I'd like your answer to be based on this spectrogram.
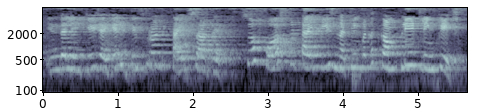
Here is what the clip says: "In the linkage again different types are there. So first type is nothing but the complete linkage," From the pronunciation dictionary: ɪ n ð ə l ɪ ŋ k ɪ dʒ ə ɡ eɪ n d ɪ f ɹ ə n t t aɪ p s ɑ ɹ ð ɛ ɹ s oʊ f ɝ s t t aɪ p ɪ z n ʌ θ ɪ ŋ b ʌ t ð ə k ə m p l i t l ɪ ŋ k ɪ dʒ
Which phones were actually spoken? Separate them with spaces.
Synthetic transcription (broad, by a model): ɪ n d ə l ɪ ŋ k ɪ dʒ ə ɡ eɪ n d ɪ f ɹ ə n t t aɪ p s ɑ ɹ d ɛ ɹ s oʊ f ɝ s t t aɪ p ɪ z n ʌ t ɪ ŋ b ʌ t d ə k ə m p l i t l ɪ ŋ k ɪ dʒ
